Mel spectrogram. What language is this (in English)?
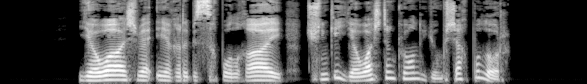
Uyghur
